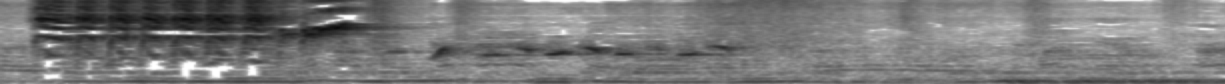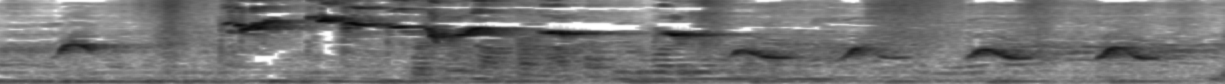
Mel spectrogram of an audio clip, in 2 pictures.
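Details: Energetic 'darderdor' singing from a green leafbird: harsh high chattering, a pause, then sweeping descending whistles and evenly spaced upslurred notes, with a constant low droning hum underneath.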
